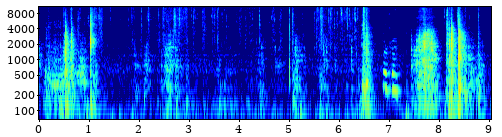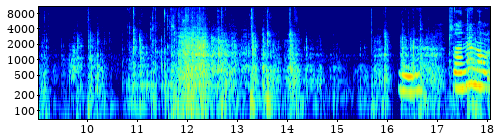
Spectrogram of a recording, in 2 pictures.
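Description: K'nex plastic rods and connectors clicking and knocking as they are handled and snapped together, in irregular clicks with a stretch of rustling partway through.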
